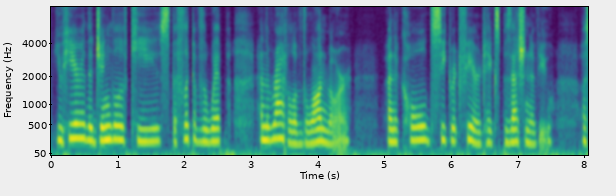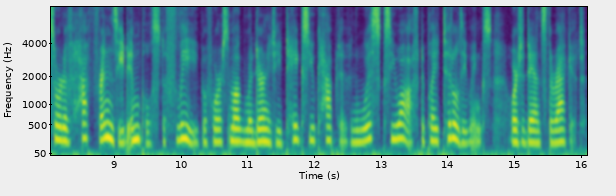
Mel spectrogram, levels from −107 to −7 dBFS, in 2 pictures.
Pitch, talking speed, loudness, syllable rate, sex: 215 Hz, 190 wpm, -17 LUFS, 5.3 syllables/s, female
